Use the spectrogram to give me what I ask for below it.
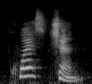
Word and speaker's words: question: 시 소리 나죠 그런데 하나 꼭 기억해 두셔야 될 점이이 t o n 이요 s의 바로 뒤에 오잖아요 그러면 션 소리가 아니라 천처럼 소리가납니다 그래서 션이 아니라이 단어는 Question Question 이렇게 발음됩니다 자 따라해 볼까요 Question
